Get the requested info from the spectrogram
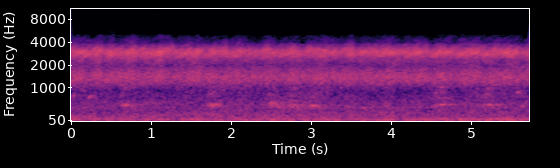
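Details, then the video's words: Frogs singing on a hot summer night, their croaks blending into an almost unbroken wall of sound, with scattered lower calls and a noticeable low background rumble. "개구리들의 합창은 끝이 없어라"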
